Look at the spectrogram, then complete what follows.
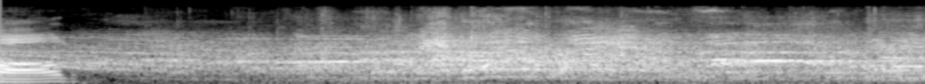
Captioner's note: yelling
